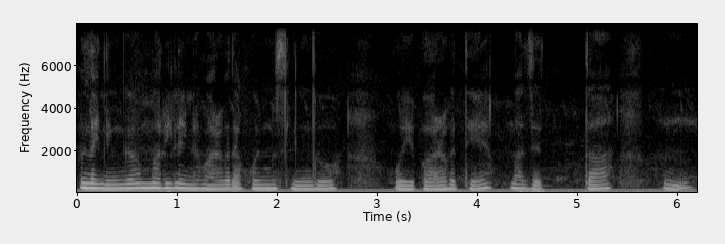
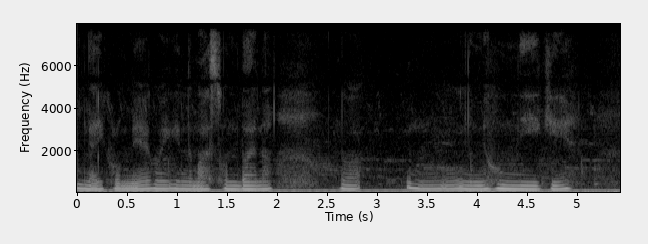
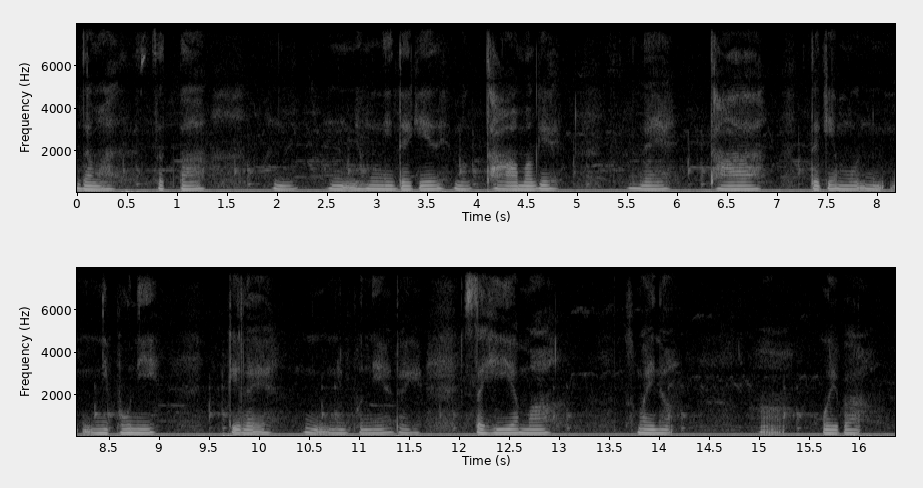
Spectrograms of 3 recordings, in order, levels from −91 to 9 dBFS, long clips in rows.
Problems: background sounds at intervals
